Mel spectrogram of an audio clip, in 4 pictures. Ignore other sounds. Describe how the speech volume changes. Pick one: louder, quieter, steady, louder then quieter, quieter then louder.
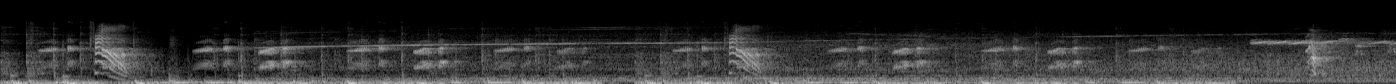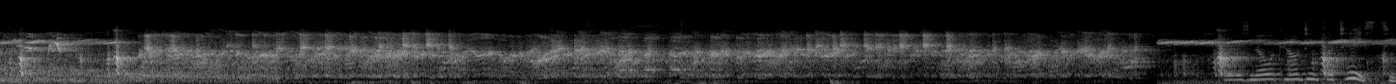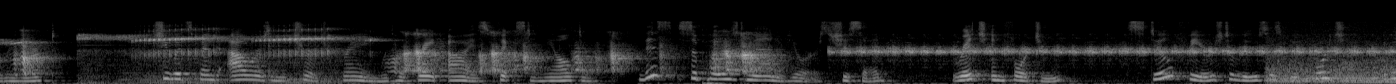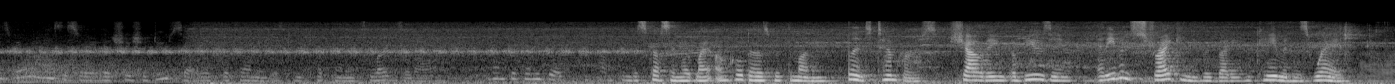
louder.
